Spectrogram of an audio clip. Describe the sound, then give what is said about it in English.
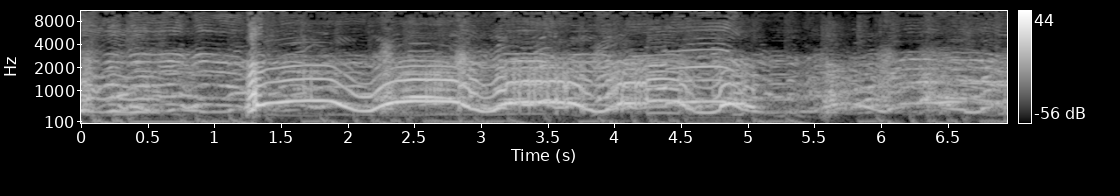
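A pack of about ten huskies in one room at a doggy daycare howls and yowls together in a chorus of overlapping, wavering voices, rising and falling in pitch, loud, continuous for several seconds with no one speaking. “I don't know what this doggy daycare, but there's like 10 of them in the same room. This is Husky Car Alarm.”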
